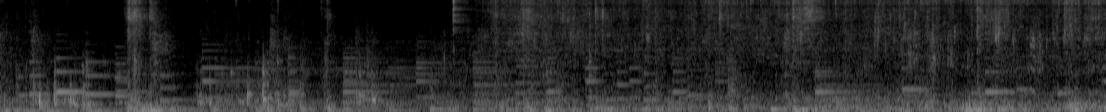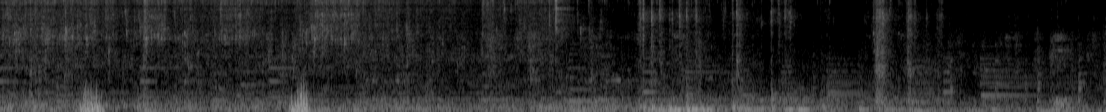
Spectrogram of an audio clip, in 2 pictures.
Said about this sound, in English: rinse the celery thoroughly under clean running water to remove any remaining vinegar and dirt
